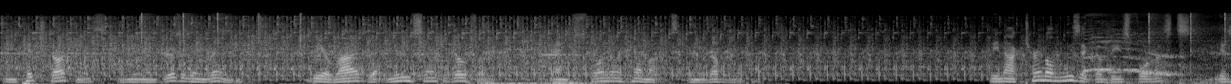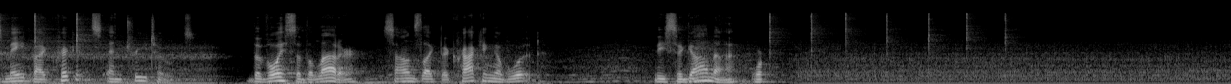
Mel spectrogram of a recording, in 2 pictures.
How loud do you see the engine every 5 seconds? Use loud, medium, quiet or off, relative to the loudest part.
loud, loud, medium, quiet, quiet.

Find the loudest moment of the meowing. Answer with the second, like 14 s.
11 s.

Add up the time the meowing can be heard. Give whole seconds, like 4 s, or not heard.
3 s.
